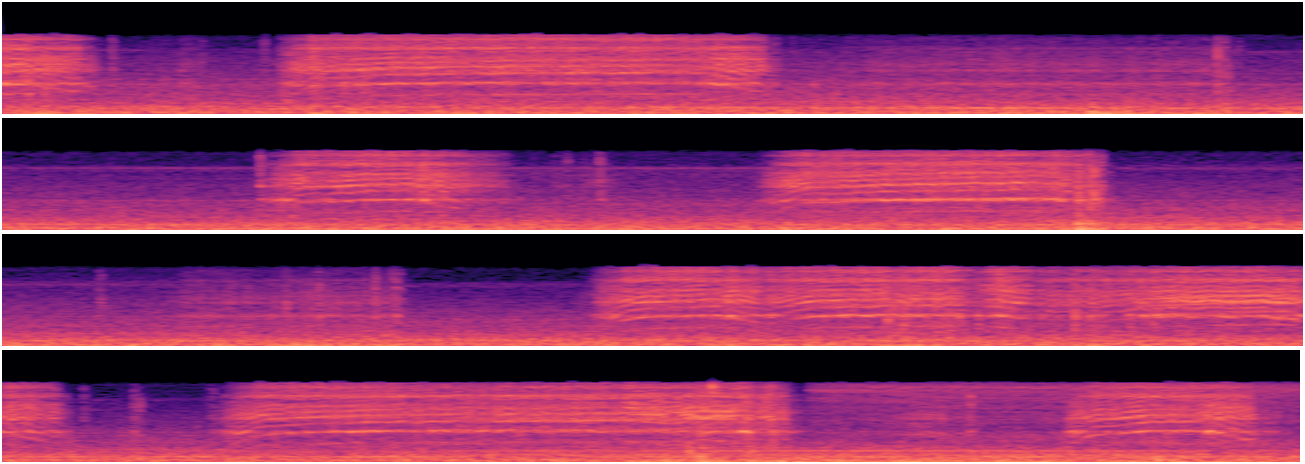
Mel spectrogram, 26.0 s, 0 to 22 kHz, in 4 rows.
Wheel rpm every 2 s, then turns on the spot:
60, 130, 30, 10, 40, 100, 10, 20, 120, 120, 90, 100, 50.
4-6 14-16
